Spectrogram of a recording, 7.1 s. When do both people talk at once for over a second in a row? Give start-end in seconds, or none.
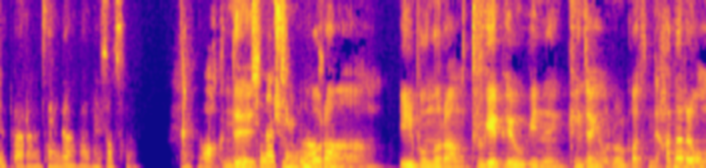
2.0-3.4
